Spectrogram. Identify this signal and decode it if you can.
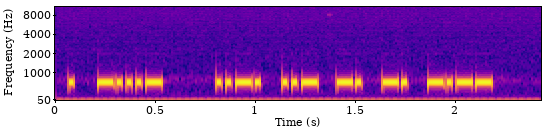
Morse code, heard as a keyed tone, about 51 wpm, spaced as for 44 wpm, 660 Hz. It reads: E <BT> FUNNY
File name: archived / CRSnet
